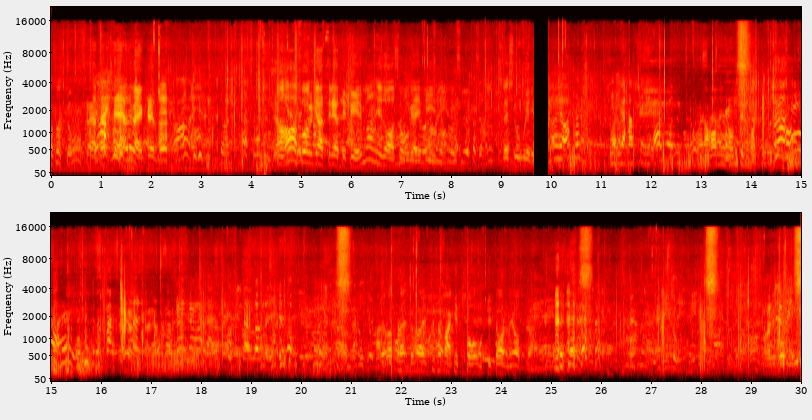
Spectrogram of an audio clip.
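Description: A crowd of men and women chat outdoors nearby.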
